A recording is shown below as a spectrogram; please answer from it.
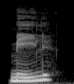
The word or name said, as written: maile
